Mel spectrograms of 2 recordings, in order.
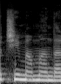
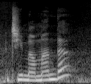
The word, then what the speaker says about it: Chimamanda: se escribe para buscarlo chimamanda así como suena chim ma manda ch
